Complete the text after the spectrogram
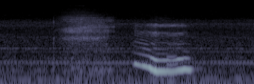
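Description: A young woman speaks briefly close to a microphone.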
